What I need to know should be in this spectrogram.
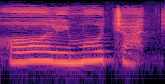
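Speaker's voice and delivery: very quiet, barely-there, drawn-out voice. Narrator reads Skippy John Jones's reply as everyone cries his name: very soft voice. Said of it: "he said in a muy, muy soft voice".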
